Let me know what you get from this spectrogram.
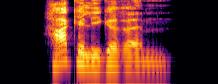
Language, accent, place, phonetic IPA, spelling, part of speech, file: German, Germany, Berlin, [ˈhaːkəlɪɡəʁəm], hakeligerem, adjective, De-hakeligerem.ogg
- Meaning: strong dative masculine/neuter singular comparative degree of hakelig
